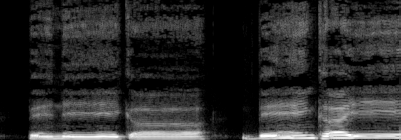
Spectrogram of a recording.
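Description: A man's voice singing or chanting in long held notes, each lasting about a second with a slight waver, with short pauses between phrases.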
